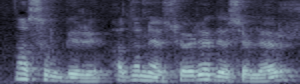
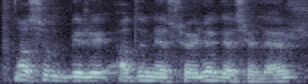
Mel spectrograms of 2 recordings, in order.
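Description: Both takes have the same delivery.

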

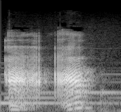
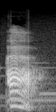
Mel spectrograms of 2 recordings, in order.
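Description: First: The pitch dips low and deep. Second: The pitch falls sharply from high to low. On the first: "So the third tone is ah" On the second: "The fourth tone is ah"

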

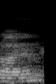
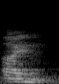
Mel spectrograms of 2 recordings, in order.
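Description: First: The 'r' is said clearly before the 'n'. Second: The 'r' is not said before the 'n'. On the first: The speaker calls it wrong. "It is not iron" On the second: The speaker calls it right. "it is iron"

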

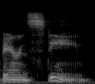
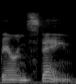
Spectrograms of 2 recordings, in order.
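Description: First: The name ends with a 'steen' sound. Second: The name ends with a 'stain' sound. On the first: "not Berenstein" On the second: "I'm saying Berenstain"

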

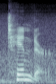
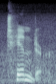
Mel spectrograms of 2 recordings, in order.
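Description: First: It is said with an English vowel sound. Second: The same.

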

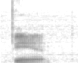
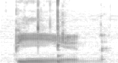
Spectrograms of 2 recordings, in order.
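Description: First: It is said with an American pronunciation. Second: It is said with a British pronunciation. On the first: "in American English, we say been" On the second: "in British English, we say been"

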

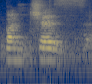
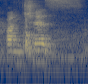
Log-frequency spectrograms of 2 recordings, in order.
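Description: First: The word is said with two syllables. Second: The word is said with two syllables.

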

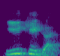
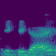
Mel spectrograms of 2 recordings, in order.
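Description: First: The final syllable sounds like 'guy'. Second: The final syllable does not sound like 'guy'. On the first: The speaker calls it right. "it's Ikigai. That's what it is" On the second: The speaker calls it wrong. "It's not Ikigai"

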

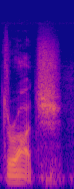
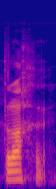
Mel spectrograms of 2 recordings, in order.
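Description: First: The word ends on the ch sound, no vowel. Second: The word ends with a short vowel after ch. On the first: The speaker calls it wrong. "It's not Drach" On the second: The speaker calls it right.

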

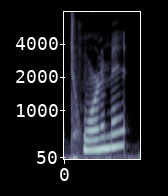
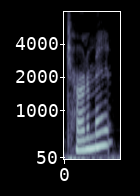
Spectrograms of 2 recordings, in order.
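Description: First: The first syllable sounds like the word 'tour'. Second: The first syllable sounds like the word 'turn'. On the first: "think of the word tour. You say tour, like tournament" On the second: "people say tournament"

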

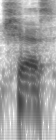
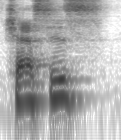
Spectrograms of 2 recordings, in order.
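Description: First: The word ends without a final s sound. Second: The word ends with an audible s sound. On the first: "So they don't end it with the S" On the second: "I do end it with the S"

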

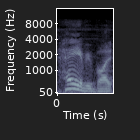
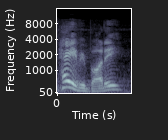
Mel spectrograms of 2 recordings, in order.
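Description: First: It is said too quietly. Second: It is said at a moderate volume.

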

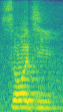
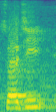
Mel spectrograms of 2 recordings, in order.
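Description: First: The first syllable is pronounced suo. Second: The same.

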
